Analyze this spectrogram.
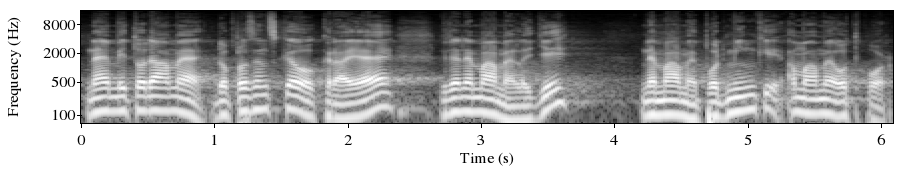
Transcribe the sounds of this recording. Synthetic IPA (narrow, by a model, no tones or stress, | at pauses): nɛmɪt̪o̞daːmɛdo̞pl̩zɛnskɛːɦo̞kɾajɛɡdɛnɛmaːmɛ̰lɪɟɪ | nɛmaːmɛpo̞dmiːŋkɪʔa̰maːmɛo̞t̪po̰ɾ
